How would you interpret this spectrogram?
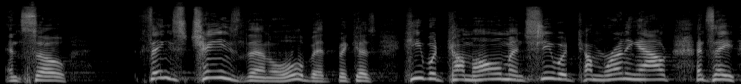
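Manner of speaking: ordinary talk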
